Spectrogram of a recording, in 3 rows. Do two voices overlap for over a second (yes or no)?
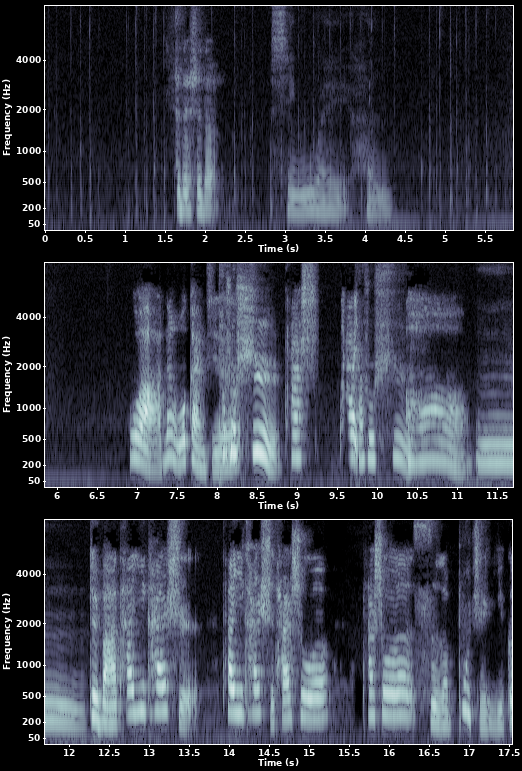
no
